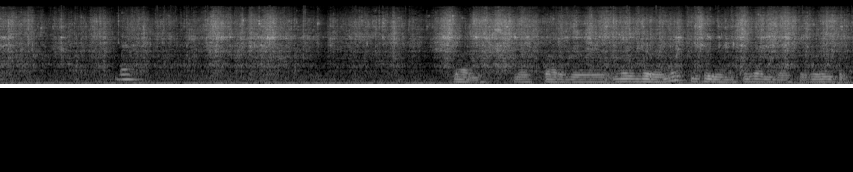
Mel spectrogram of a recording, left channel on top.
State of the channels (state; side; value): silent; right; 57 dB below the other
